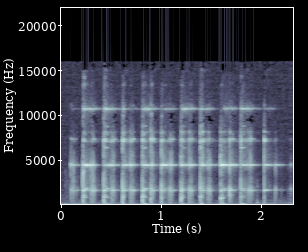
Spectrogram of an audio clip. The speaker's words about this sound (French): On a sonné à la porte. Il se lève pour aller ouvrir.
